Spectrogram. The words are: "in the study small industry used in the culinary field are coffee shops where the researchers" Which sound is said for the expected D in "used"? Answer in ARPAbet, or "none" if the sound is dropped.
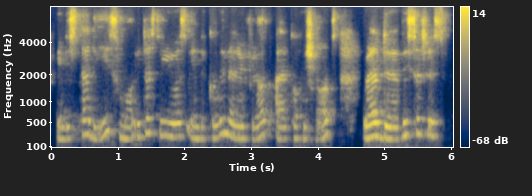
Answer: none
